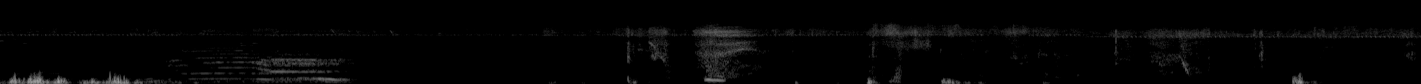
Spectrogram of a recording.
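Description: Quiet rural ambience with a steady high-pitched insect drone. Over it come bumps and rustles from a hand-held phone being carried while walking, heaviest in the first second or so. A short hummed, voice-like note follows about two seconds in.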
